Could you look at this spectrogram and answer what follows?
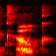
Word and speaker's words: Koch: See, it's kind of tough because, I like Eric Koch. Eric, is it Koch? Koch? I've always pronounced it Coke, but I could very well be wrong because I am ignorant.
